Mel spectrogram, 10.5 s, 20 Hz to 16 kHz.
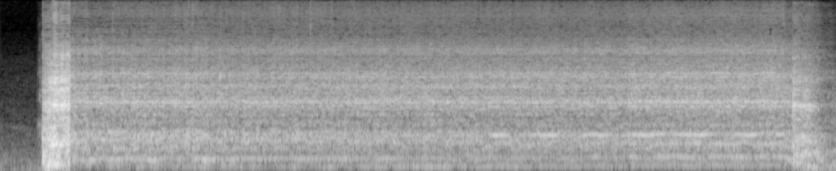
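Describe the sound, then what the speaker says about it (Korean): A blender starts with a sharp jolt and runs at a steady, high-pitched whir for about ten seconds before cutting off, blending a salad dressing with Korean green plum (maesil) syrup. "믹서에 한 이렇게 30초만 돌려줄게요"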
